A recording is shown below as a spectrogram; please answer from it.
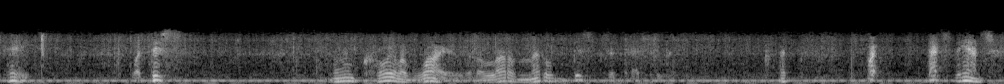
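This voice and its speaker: An actor playing a quick-witted, decisive male detective in an old radio drama. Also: fairly high pitch, sing-song. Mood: excited. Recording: muffled, noisy old radio recording.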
